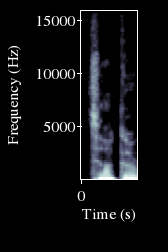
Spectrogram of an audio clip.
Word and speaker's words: Tucker: Tucker rhymes with oyster shucker.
